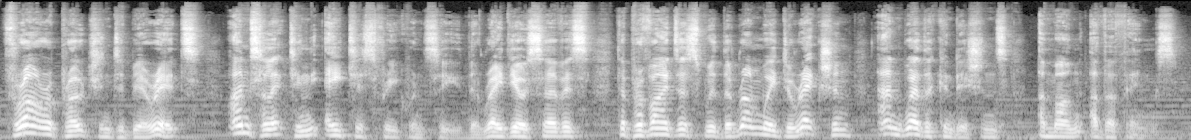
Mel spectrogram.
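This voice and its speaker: Lively male narrator with varied intonation. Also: medium pitch, brisk, few pauses, faint music behind. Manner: instructive, quizzing the viewer. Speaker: flight video narrator. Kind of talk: scripted explanatory voice-over.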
